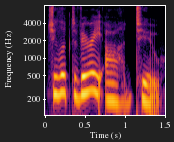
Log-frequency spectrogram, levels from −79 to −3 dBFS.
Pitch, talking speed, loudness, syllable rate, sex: 215 Hz, 200 wpm, -17 LUFS, 5.0 syllables/s, female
